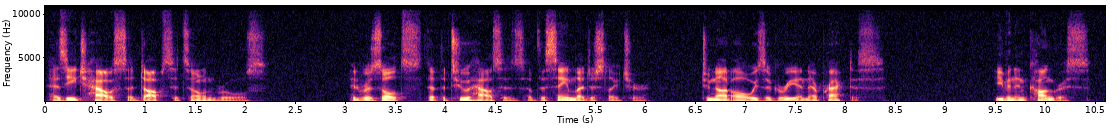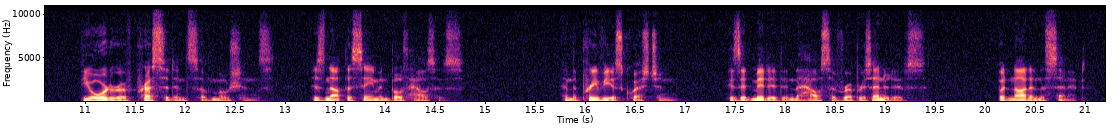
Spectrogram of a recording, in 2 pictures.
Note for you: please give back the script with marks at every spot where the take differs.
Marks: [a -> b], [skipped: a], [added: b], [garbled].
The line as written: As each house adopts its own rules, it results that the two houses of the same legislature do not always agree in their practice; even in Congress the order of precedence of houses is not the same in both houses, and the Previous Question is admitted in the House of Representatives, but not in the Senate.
As each house adopts its own rules, it results that the two houses of the same legislature do not always agree in their practice; even in Congress the order of precedence of [houses -> motions] is not the same in both houses, and the Previous Question is admitted in the House of Representatives, but not in the Senate.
